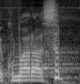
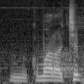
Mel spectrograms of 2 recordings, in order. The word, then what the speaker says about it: 구마라집: 이 글자를 즙이라고 읽기도 하고 집이라고 읽기도 하는데 원래 이름이 이제 이서양 말로 하면 구마라집바거든요. 그래서 지금 구마라집이라고 쓰는 게 요즘 일반적입니다. 예전에 작품이 이제 구마라습, 구마라집 이렇게 쓰기도 했을 겁니다.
